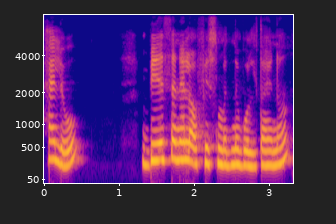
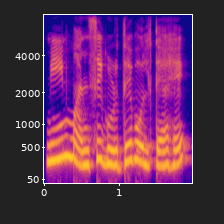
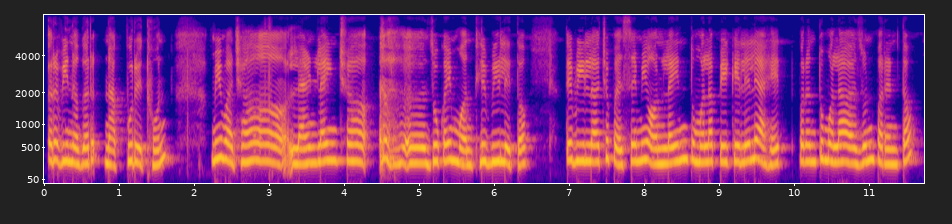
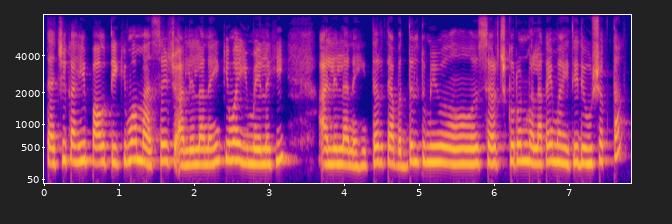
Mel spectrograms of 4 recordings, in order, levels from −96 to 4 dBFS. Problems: none marked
